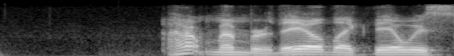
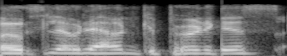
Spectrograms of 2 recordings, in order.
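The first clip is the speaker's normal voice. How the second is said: higher mock teasing voice; monster teasing; 9 semitones higher than usual. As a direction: tease him like a smug monster.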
